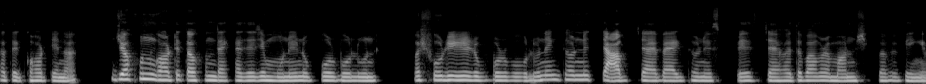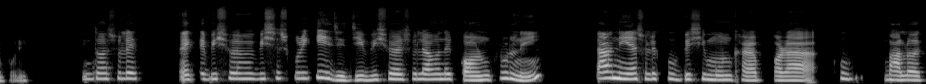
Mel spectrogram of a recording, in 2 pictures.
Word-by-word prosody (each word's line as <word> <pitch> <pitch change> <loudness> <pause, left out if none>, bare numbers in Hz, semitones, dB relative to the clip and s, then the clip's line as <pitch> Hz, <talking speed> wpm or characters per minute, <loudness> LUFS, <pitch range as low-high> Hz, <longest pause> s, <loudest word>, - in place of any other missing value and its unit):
সাথে 185 -1 -2 0.2
ঘটে 180 -1 0
না। 165 - -1 0.5
যখন 230 +2 +3
ঘটে, 200 +1 +1
তখন 190 +1 +1
দেখা 180 +1 -4
যায় 180 - +2
যে, - - +4
মনের 175 +1 +2
উপর 185 +1 -1
বলুন 175 0 +2 0.4
বা 195 - -1
শরীরের 200 -1 +3
উপর 185 0 -2
বলুন, 175 +2 -1
এক 220 - -1
ধরনের 215 -1 0
চাপ 190 -3 +3 0.2
যায় 175 -2 0
বা 175 - -1
এক 170 - -2
ধরনের 175 -2 -1
স্ট্রেস 175 0 -5
যায়, 175 -1 0
হয়তোবা 180 +1 -1
আমরা 180 0 0
মানসিকভাবে 175 +1 -3
ভেঙে 165 -1 0
পড়ি। - - -11 0.6
কিন্তু, 245 +2 -5
আসলে 270 +1 -2 0.6
একটা 225 +3 -3
বিষয় 260 +2 -1
আমি 260 - 0
বিশ্বাস 275 +2 -4
করি 275 0 -1
কি 310 - +4
যে, 195 - +5
যে, 205 - +3
বিষয় 220 +3 +1
আসলে 245 +1 -1
আমাদের 245 0 +2
কন্ট্রোল 205 +8 +3
নেই, 180 +2 +2 0.6
তা 275 - +5 0.2
নিয়ে 255 -2 +6
আসলে 255 0 -1
খুব 255 - -2
বেশি 235 +1 -2
মন 210 0 +2
খারাপ 185 -2 +1
করা, 190 -1 +3 0.4
খুব 265 -2 -3 0.4
ভালো 205 0 +3
195 Hz, 180 wpm, -22 LUFS, 180-235 Hz, 0.6 s, নিয়ে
